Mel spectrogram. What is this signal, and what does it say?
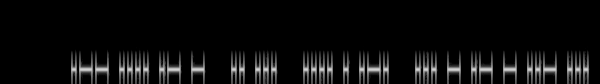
Morse code, heard as a keyed tone, about 28 wpm, 700 Hz. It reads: WHAT IS HER STATUS
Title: Sentences from Top 1400 Words 30wpm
